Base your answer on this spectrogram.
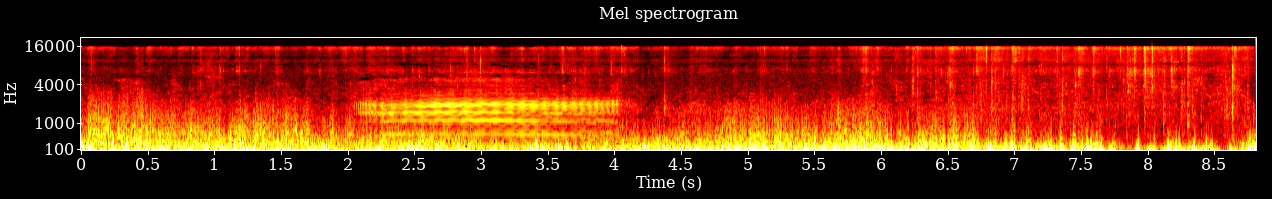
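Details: Sheep from a group of eight, one wavering harmonic bleat lasting about two seconds, heard over heavy wind rumble and handling noise.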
